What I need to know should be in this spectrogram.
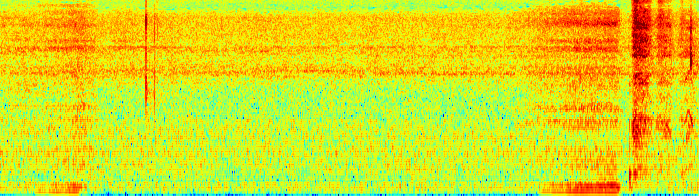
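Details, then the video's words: Moose, a pet dog, snoring while napping indoors; two low, rumbling snores about five seconds apart over a steady soft hiss, with a brief sharp clatter near the end. "Snoring Moose"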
